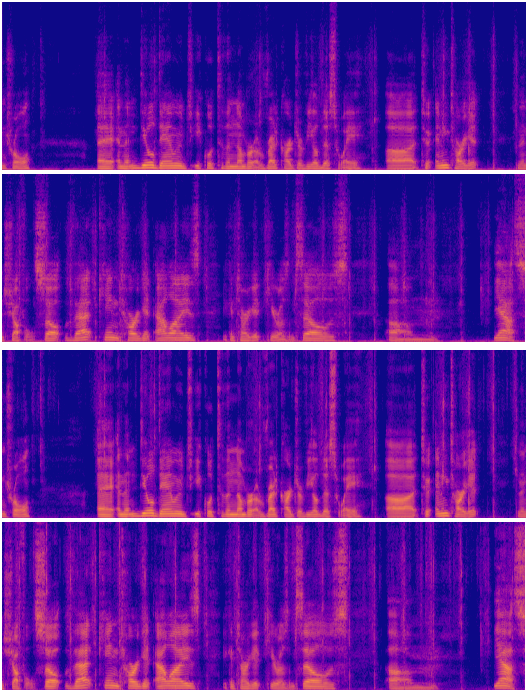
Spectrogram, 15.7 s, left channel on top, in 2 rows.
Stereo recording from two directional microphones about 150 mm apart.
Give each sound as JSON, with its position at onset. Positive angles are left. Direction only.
{"t": 0.0, "sound": "speech", "side_deg": -30}
{"t": 15.2, "sound": "speech", "side_deg": -30}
